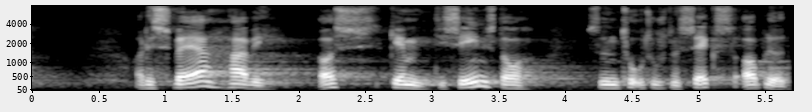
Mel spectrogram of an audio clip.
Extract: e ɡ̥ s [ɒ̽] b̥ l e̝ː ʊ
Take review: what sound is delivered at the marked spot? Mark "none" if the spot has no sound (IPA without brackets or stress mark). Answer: ɒ̽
